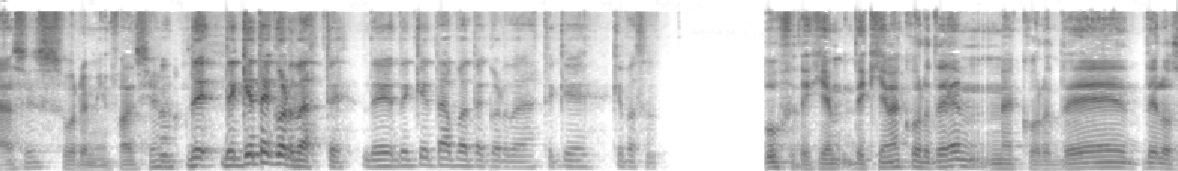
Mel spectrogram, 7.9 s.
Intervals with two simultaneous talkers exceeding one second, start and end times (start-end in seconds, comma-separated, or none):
none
